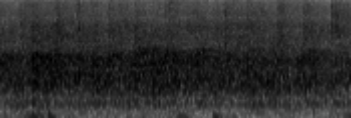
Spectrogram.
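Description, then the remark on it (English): An audience gives the Lord a hand clap of praise, sustained, dense applause, a steady wash of many hands with no single beats standing out, fairly loud throughout and with no voices on top. “Come on, give the Lord Dios. A hand clap of praise.”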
